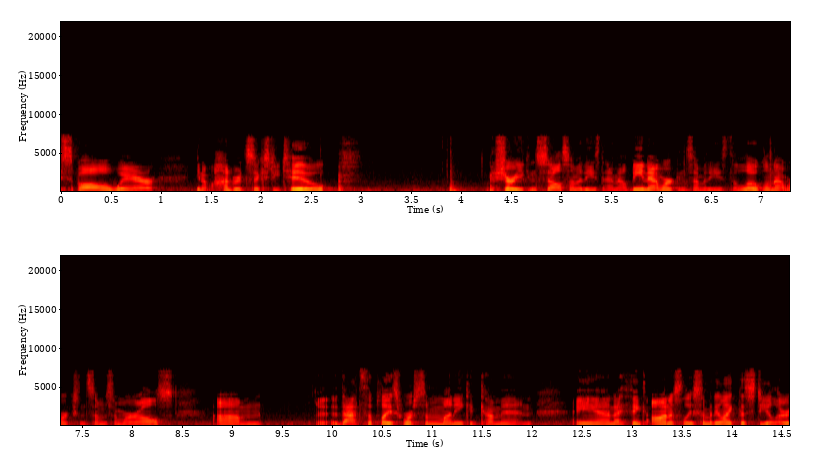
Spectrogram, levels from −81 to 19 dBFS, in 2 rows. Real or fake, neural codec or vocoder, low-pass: real; none; 7.2 kHz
